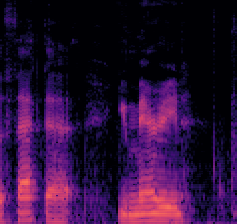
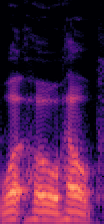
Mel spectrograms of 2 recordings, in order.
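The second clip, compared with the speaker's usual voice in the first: loud alarmed call, higher pitch; Polonius calling for help; 4 semitones higher, 9 dB louder, slower than usual. Acted. Polonius shouting for help from behind the curtain. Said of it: "or Polonius here".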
